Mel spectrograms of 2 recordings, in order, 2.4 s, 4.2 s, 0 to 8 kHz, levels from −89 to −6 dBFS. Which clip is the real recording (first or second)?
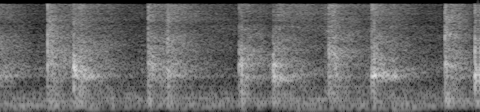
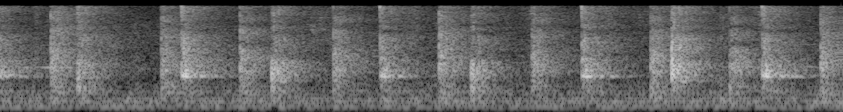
second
